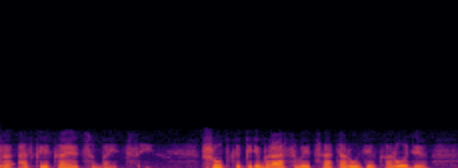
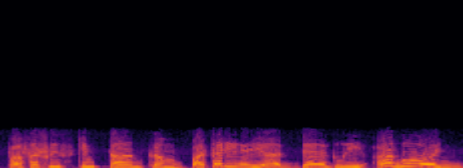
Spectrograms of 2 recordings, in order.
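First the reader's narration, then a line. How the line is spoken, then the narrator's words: Loud military command. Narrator (Russian): громко командует комбат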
